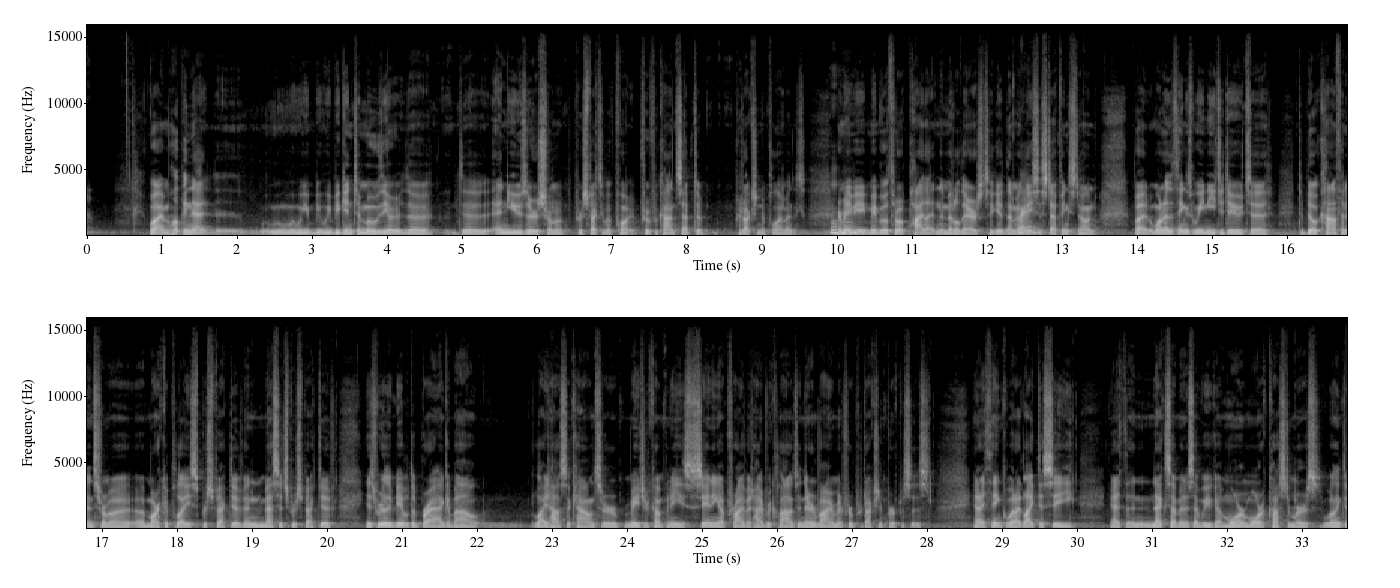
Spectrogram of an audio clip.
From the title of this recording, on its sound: LIVE from OpentStack Paris Summit 2014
